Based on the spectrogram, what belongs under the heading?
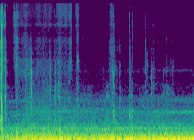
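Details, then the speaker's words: Vehicle in drive, speed-sensor codes present, transmission has no dipstick: a faint steady high whine rides over the low engine rumble; the transmission is whining, cause not yet found. "oh and the transmission is whining I do not know if you can hear that in the video oh yeah there's definitely a problem"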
